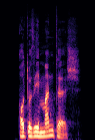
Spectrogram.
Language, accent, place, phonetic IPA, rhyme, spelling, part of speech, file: German, Germany, Berlin, [aʊ̯tozeˈmantɪʃ], -antɪʃ, autosemantisch, adjective, De-autosemantisch.ogg
- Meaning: autosemantic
